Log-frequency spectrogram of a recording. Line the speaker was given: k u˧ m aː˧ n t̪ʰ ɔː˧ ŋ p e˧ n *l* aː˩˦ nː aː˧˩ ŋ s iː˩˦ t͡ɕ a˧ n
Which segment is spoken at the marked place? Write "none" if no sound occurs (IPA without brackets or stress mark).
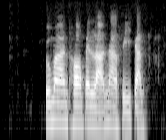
l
